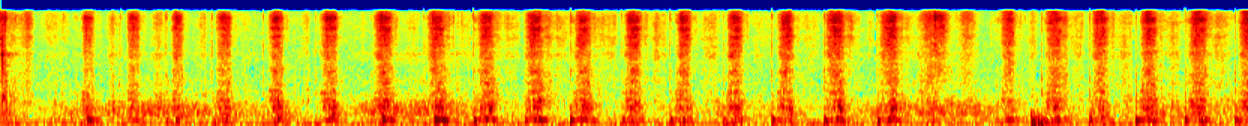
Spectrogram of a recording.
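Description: A colored pencil tip is dragged across a white paper sheet resting on a table in repeated drawing strokes. Each stroke makes a short, dry scratching rub with bright, hissy high end over a soft low body, at roughly three strokes per second in a loose, uneven rhythm.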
